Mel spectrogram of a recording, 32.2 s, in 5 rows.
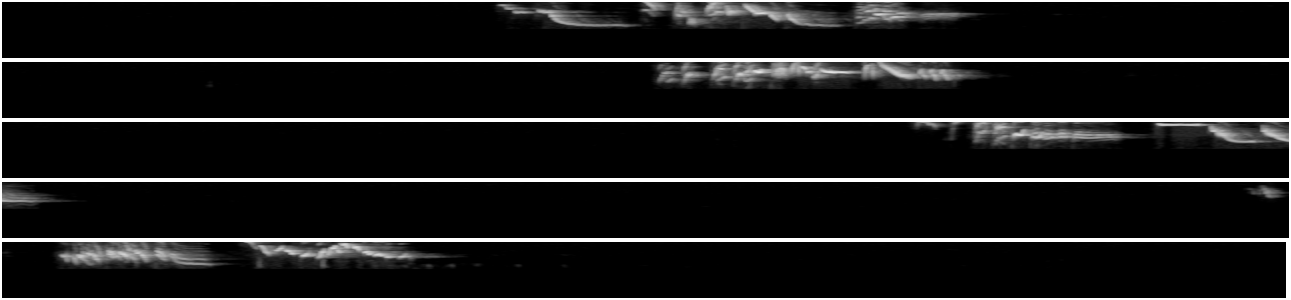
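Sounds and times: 
European robin song: 2.5 - 4.9, 9.7 - 11.4, 17.4 - 19.7, 25.5 - 28.3.

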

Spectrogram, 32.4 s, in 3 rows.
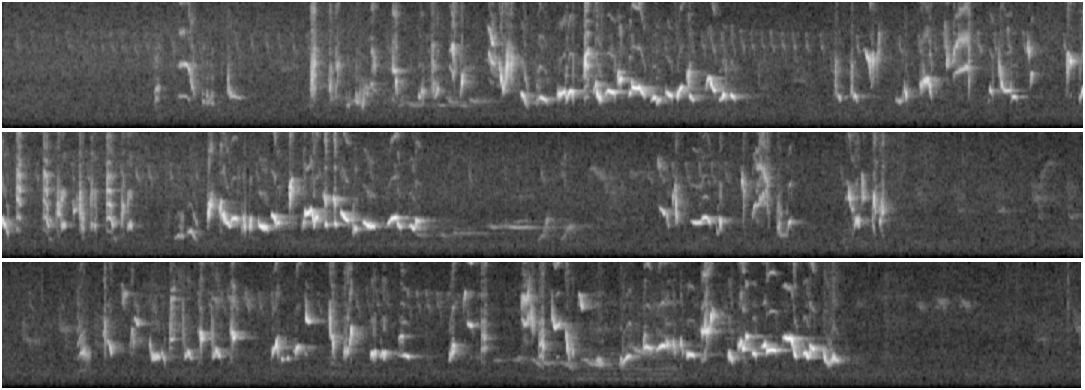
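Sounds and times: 
Eurasian blackcap song with scratchy notes and fluty warble: 3.0 - 19.7, 21.8 - 30.1.

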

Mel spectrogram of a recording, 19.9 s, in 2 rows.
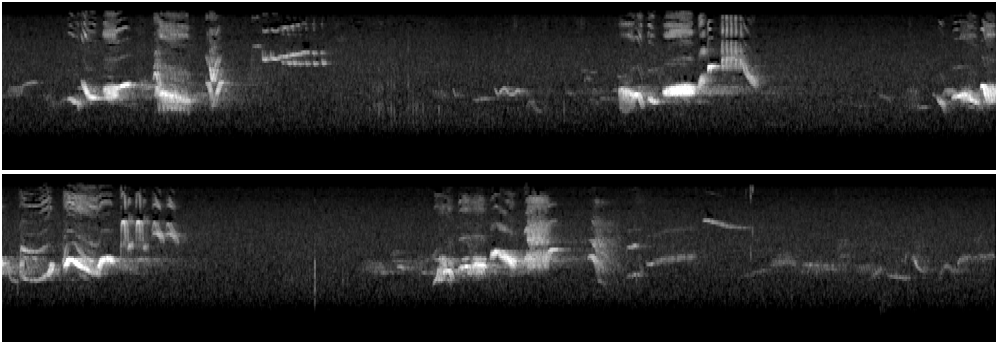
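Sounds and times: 
common blackbird singing: 0.1 - 3.3, 4.3 - 7.7, 9.1 - 11.8, 13.6 - 19.8.

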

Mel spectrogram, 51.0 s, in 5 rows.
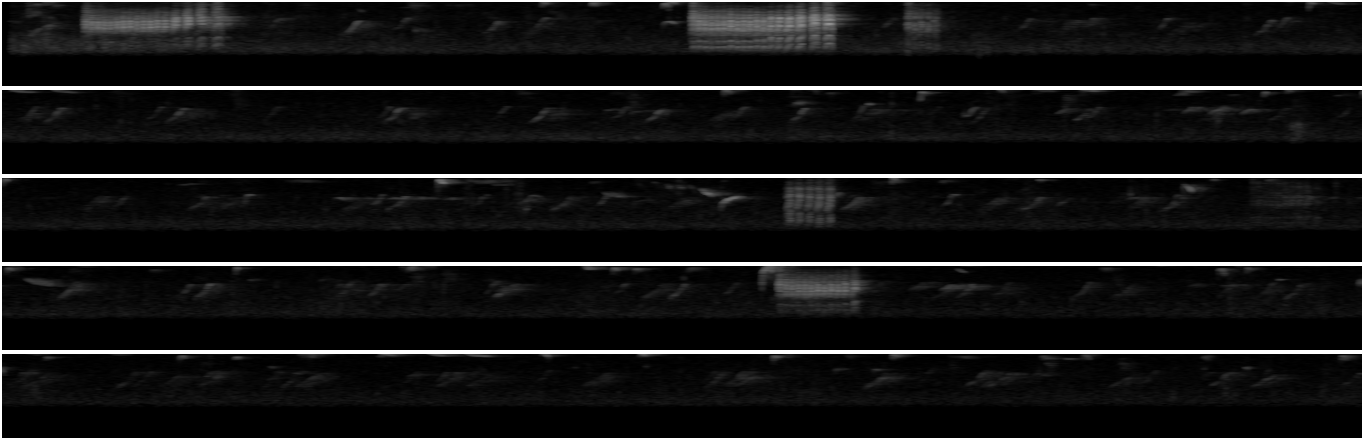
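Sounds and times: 
Cyanistes caeruleus: 0.1 - 10.8, 22.9 - 31.3, 31.9 - 51.0.

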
